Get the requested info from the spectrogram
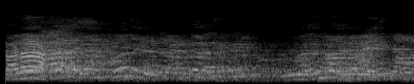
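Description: Indistinct chatter of several voices talking at once, with the echo of a large hall.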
